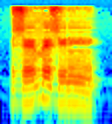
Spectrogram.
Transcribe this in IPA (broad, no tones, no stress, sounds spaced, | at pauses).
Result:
z ɛ v ɛ z e ɾ ẽ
